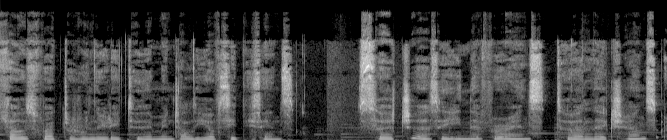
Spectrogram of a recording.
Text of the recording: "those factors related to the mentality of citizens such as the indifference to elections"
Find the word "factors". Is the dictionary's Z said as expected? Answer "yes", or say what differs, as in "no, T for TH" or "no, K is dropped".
no, Z is dropped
